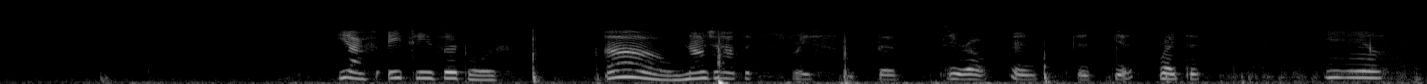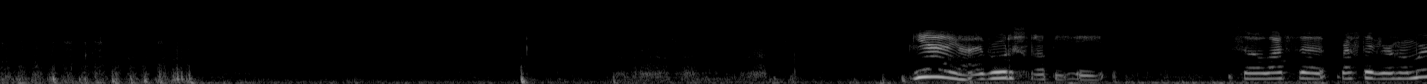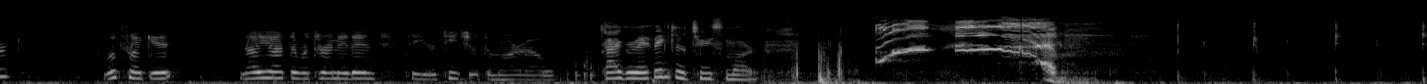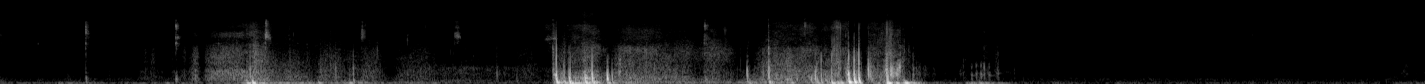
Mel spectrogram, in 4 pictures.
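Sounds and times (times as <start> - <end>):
eraser rubbing on paper: 12.5 - 16.2, 44.6 - 47.2
high-pitched squealing scream: 37.3 - 39.3.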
